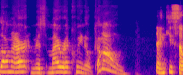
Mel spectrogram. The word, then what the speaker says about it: Aquino: It's not Aquino, it's Myra Aquino.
